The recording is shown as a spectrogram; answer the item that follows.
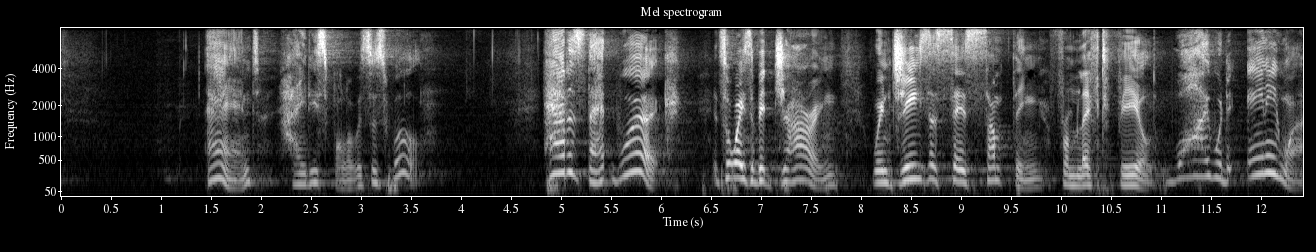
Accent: Queensland, Australia; also born or lived in Sydney, New South Wales; Passionate Queenslanders

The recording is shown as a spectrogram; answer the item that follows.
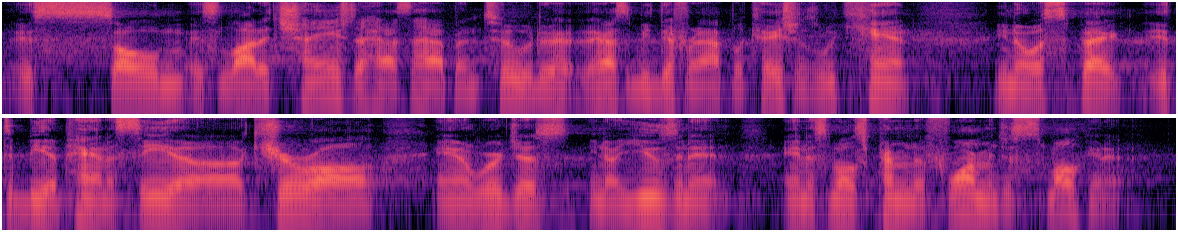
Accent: the South, United States; growing up in the South, Bible Belt

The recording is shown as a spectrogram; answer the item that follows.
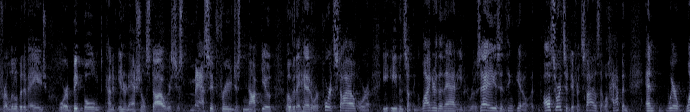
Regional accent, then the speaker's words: Missouri, United States; I'm from Missouri

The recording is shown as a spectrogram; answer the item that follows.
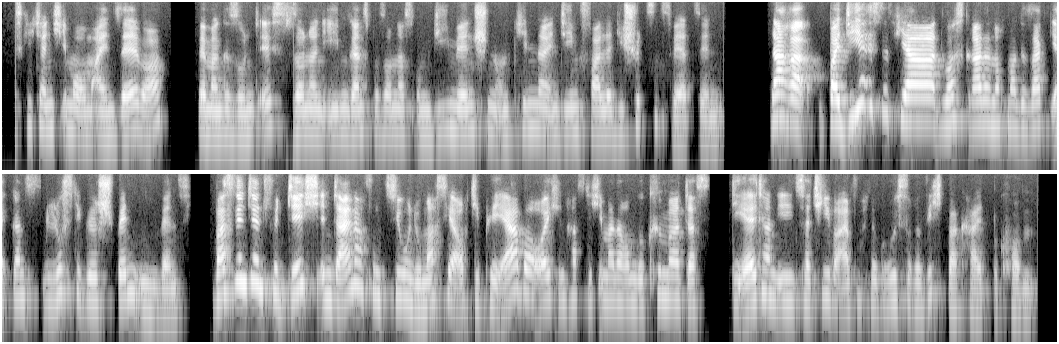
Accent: Essen, North Rhine-Westphalia, Germany; Ich komme ja aus Essen

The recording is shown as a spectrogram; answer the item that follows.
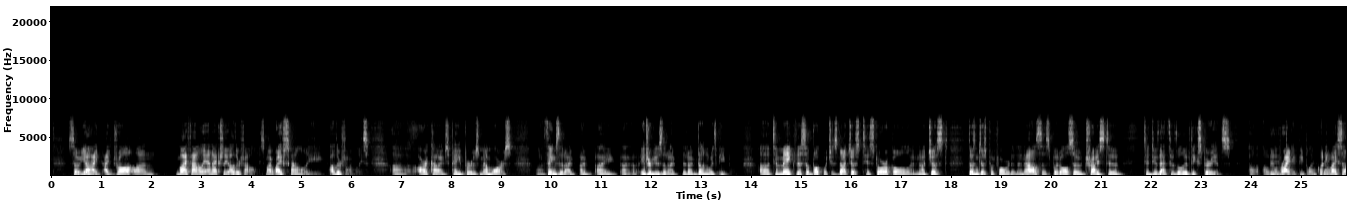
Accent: United States; born there; also born or lived in Arab world; My family is originally from Jerusalem. I was born in the United States because my father couldn't go back after 1948 to Palestine

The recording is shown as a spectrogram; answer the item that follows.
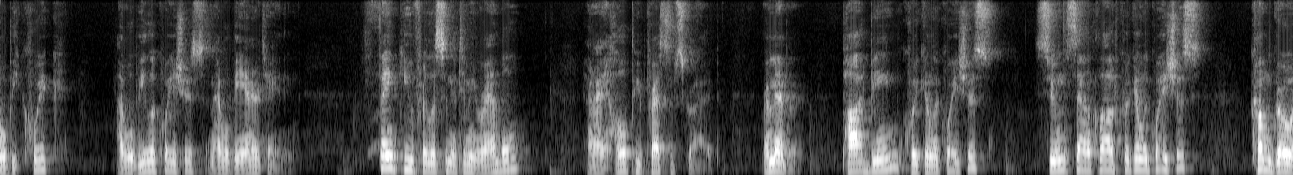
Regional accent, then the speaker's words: Yreka, California, United States; also born or lived in Los Angeles, California; Moved to a very, very quiet country community called Yreka, California

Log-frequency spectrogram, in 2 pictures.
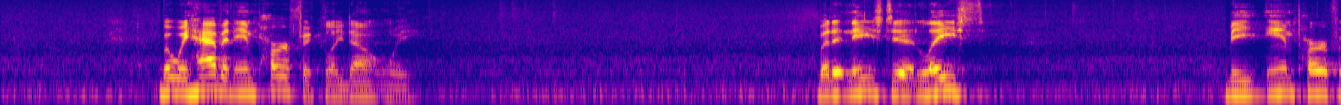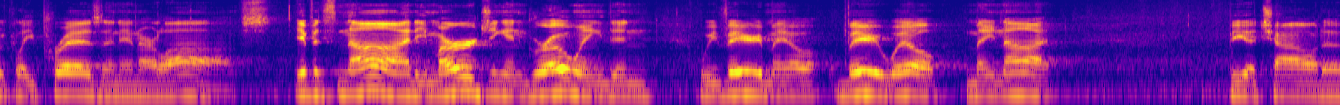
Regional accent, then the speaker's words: the South, United States; also born or lived in China; I'm from the South

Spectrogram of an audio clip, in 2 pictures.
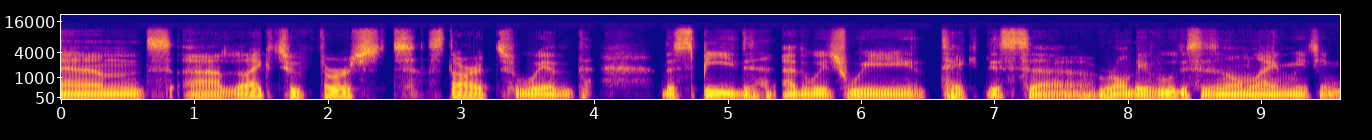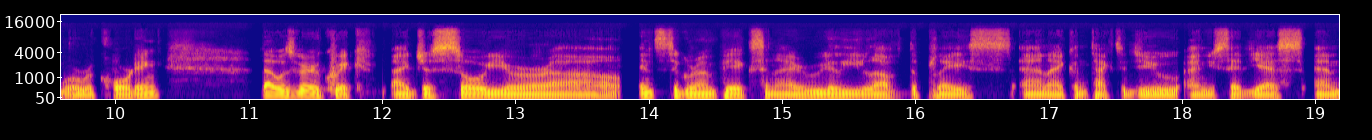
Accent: Paris, Île-de-France, France; born or raised there

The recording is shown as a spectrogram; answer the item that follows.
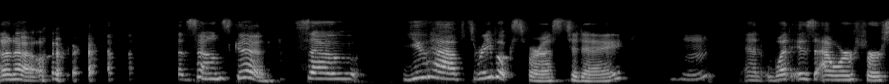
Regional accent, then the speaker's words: Florida, United States; being a Florida girl, we don't do much hockey down here.

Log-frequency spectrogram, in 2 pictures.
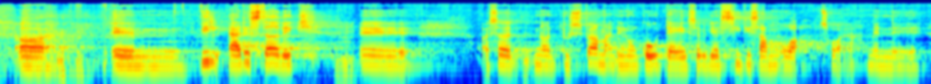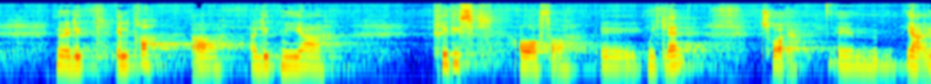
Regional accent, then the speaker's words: Nanortalik, Greenland; min hjemby, Nanokdalik, øh, som er den sydligste by i Grønland

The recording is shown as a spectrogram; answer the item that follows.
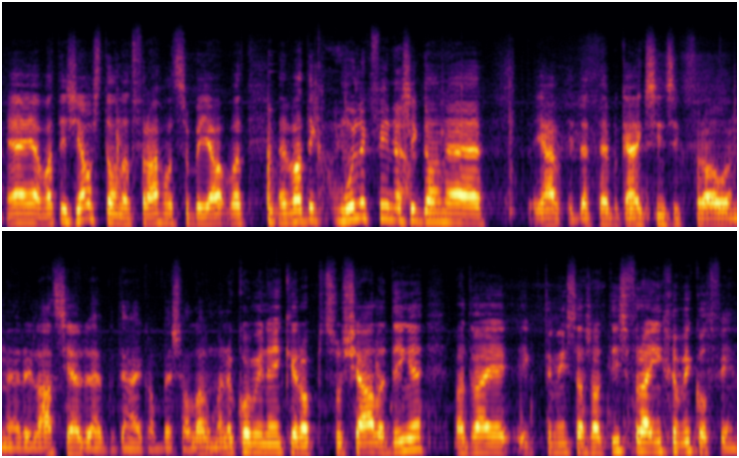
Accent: Friesland, Netherlands; ik kom zo uit Friesland

